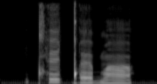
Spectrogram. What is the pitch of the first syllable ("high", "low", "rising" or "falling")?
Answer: high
